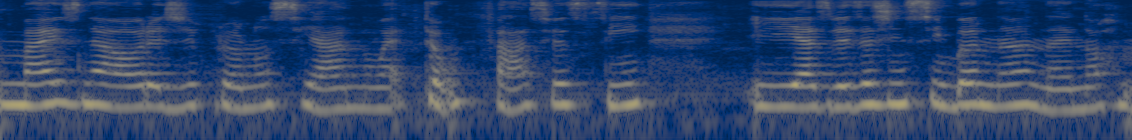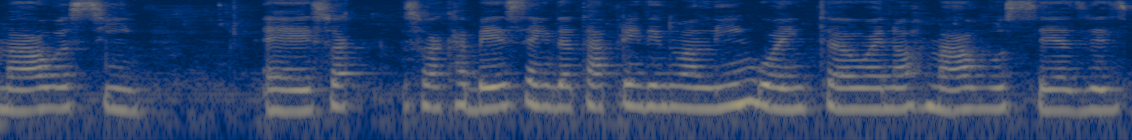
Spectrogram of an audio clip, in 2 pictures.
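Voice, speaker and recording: A Brazilian woman, Portuguese her first language, talks through a relaxed English lesson in a slightly high voice. She rambles, with many fillers and tag questions along the way. Faint background noise is heard behind her. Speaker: English teacher.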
